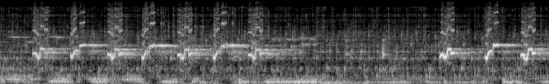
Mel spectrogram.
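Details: Yellow-vented bulbul singing to lure other birds into song: repeated whistled phrases of an upward slur then a held note, about three a second, with pauses, over a watery low rumble.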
